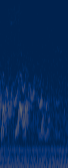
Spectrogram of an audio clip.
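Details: Guinea pigs giving a short wavering squeak that rises and falls, lasting just over a second over a steady low hum.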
